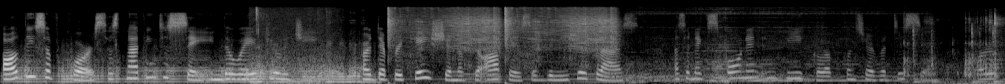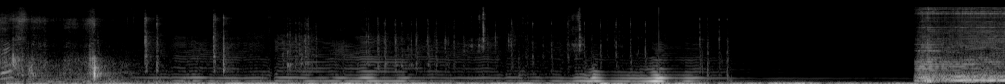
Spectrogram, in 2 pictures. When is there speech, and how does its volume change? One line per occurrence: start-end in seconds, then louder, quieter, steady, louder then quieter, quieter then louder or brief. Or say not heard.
0.0-10.3 quieter.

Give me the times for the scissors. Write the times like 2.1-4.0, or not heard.
2.5-3.5, 9.0-11.4, 14.7-16.4.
